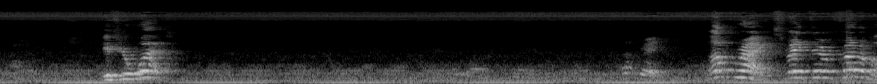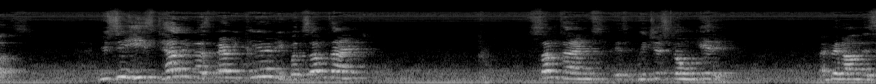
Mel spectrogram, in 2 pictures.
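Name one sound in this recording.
A middle-aged man speaks with animation through a microphone, pausing between phrases.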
